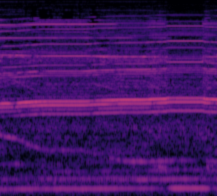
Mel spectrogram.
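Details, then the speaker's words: TBS Discovery quadcopter motor number two during balancing with tape: clean steady whine at constant pitch, quieter and sounding slightly different than the other three, little vibration; normal running. "the same vibrations as the three other but it has some sort of another sound but no vibration so engine number two it sounds a little bit different much quieter and not that much vibrations"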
